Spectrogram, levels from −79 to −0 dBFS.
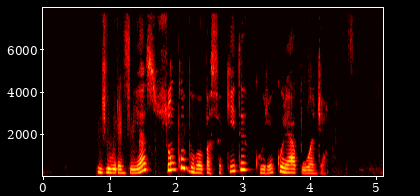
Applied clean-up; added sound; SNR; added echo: neural separator model SepFormer DNS4.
